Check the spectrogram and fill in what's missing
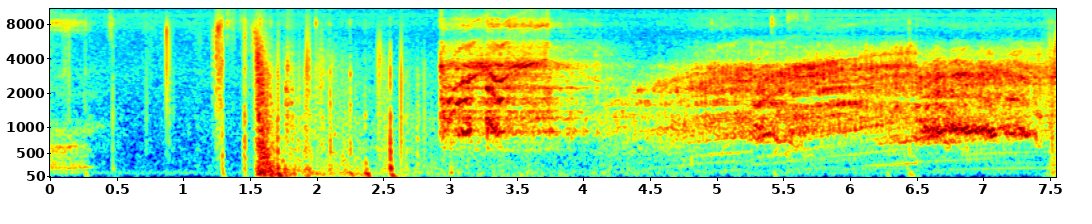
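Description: A car drifts and skids in a video game, with loud impacts near the start and then a sustained tire squeal and engine whine rising and falling through the rest.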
